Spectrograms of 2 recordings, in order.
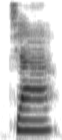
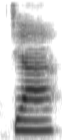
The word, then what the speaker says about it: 家: Its pinyin is spelled ji, ya, jia, and it should be pronounced in the first tone, jia, jia.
